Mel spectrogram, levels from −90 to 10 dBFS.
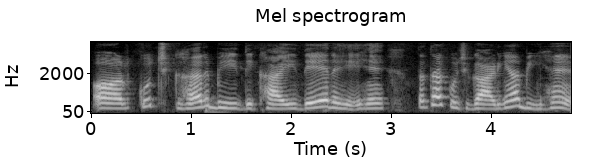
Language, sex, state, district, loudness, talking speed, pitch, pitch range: Hindi, female, Himachal Pradesh, Shimla, -16 LUFS, 160 wpm, 210 Hz, 195-235 Hz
